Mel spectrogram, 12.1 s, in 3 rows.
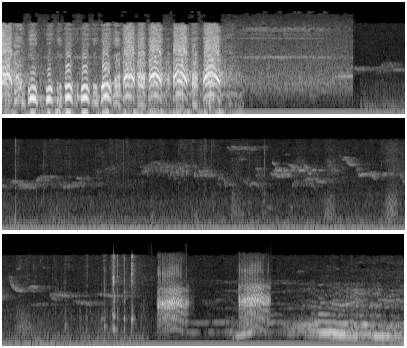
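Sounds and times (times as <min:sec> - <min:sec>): small birds chirping: 0:03.6 - 0:10.6.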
